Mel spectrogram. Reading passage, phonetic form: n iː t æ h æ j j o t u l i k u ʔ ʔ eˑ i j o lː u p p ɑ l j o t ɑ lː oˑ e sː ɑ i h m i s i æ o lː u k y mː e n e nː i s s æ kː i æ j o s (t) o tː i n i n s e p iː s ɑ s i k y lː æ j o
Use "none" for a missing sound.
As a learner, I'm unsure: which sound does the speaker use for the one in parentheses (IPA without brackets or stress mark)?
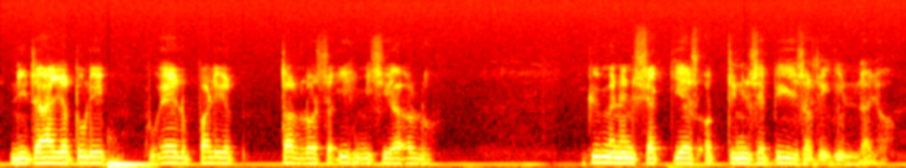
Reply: ʔ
